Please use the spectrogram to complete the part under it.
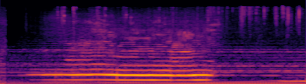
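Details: At the Kermadec Islands northeast of New Zealand in the South Pacific, a hotspot for whale song, a humpback whale sings a long, steady moaning tone that holds level, then drops to a lower groan.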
